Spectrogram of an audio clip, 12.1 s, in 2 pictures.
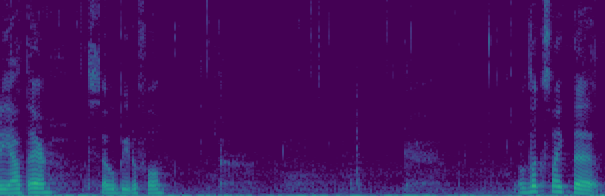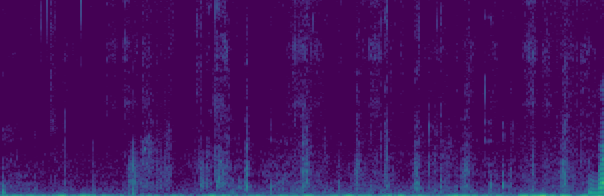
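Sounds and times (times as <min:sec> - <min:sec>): sandwich biting and chewing: 0:06.4 - 0:12.0.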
